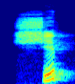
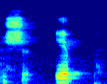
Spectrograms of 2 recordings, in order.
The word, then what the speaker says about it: ship: So here we have a short I sound, ship, ship, and here we have a long E sound, sheep, sheep.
